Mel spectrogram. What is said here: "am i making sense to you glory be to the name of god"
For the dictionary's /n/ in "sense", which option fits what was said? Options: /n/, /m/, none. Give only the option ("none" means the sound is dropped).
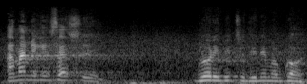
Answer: none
